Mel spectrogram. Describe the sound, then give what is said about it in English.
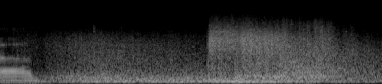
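A low, continuous rumbling roar swells into a sudden, louder blast of crackling noise partway through as explosions blow out rooms one after another down a hallway, with a brief voice at the very start. “We were actually blowing these rooms and moving down this hallway.”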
